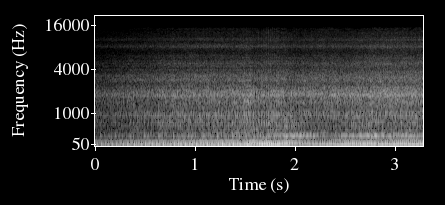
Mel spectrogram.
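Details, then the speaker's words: Honda S2000 after repairing the propeller shaft that was popping and clicking, in gear on a lift under light throttle: smooth low hum with no popping or clunks; driveshaft now normal. "and if y'all can hear that there's no popping here so that's a good thing"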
